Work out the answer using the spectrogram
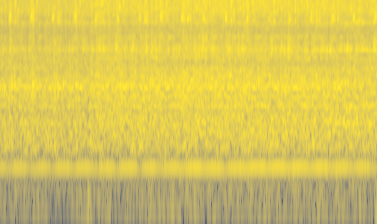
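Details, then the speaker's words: Elna Hello Kitty mini sewing machine (made in Thailand) after needle bar support unit replacement and needle bar re-centring; sewing in reverse, loud steady fast rattle with even whirring note; normal operation, noisy because machine is so small. "기계가 작다 보니까 소음도 굉장히 크고요. 후진."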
